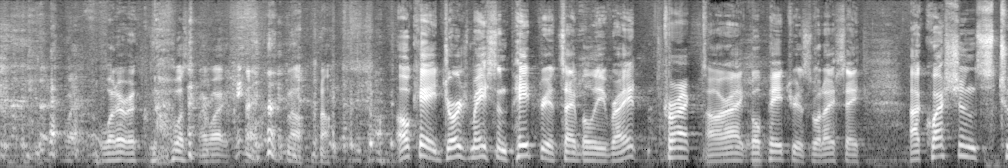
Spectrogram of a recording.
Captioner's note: lauging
